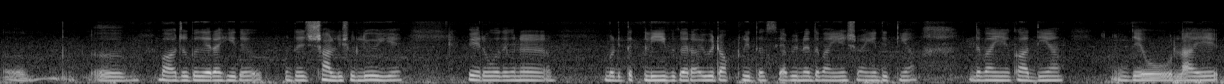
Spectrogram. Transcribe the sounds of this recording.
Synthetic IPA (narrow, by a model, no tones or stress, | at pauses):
baːd͡ʒəbəɣɛːɾaːɦiːt̪eːod̪eːt͡ʃʃaːliːʃʊlːiːɦoːiːɛː | pʰɪɾoːd̪eːkənẽ | bəɽiːt̪əkliːfkəɾaːʋiːɖaːk̚ʈəɾid̪əsːjaːpinːẽːd̪əʋaːiːãːʃəʋaːjãːd̪ɪt̪ːijãː | d̪əʋaːijãːkʰaːd̪ijãː | t̪eːoːla̰ːeː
